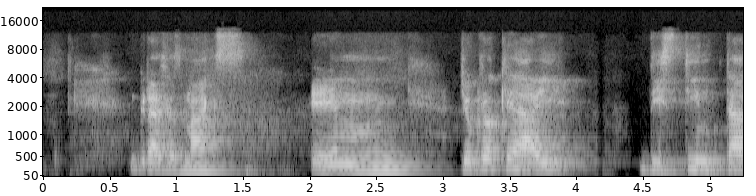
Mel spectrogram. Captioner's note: in foreign language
